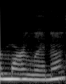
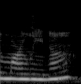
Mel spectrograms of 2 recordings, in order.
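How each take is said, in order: First: Marlena said mar-LEN-a, louder; alternative pronunciation. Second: Marlena said mar-LEE-na; alternative pronunciation. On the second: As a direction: say Marlena with a long "ee" in the middle. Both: Shown as a demonstration. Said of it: "sorry if I mispronounced".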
